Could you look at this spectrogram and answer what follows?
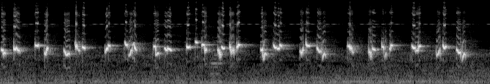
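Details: Sooty-headed bulbul, a male in breeding condition, chattering fast 'ropel' song to lure other bulbuls: a continuous run of short, slurred, bubbly notes about four per second for five seconds.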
